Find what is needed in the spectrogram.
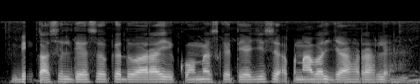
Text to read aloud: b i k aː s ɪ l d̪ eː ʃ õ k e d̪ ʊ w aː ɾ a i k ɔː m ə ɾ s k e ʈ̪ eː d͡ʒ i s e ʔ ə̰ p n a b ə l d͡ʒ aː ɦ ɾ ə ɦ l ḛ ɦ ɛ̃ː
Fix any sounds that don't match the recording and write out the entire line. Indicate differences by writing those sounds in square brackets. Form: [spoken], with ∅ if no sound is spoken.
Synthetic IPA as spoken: b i k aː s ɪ l d̪ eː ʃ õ k e d̪ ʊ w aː ɾ a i k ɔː m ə ɾ s k e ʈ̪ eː d͡ʒ i s e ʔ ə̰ p n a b ə l d͡ʒ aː ɦ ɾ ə ɦ l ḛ ɦ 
